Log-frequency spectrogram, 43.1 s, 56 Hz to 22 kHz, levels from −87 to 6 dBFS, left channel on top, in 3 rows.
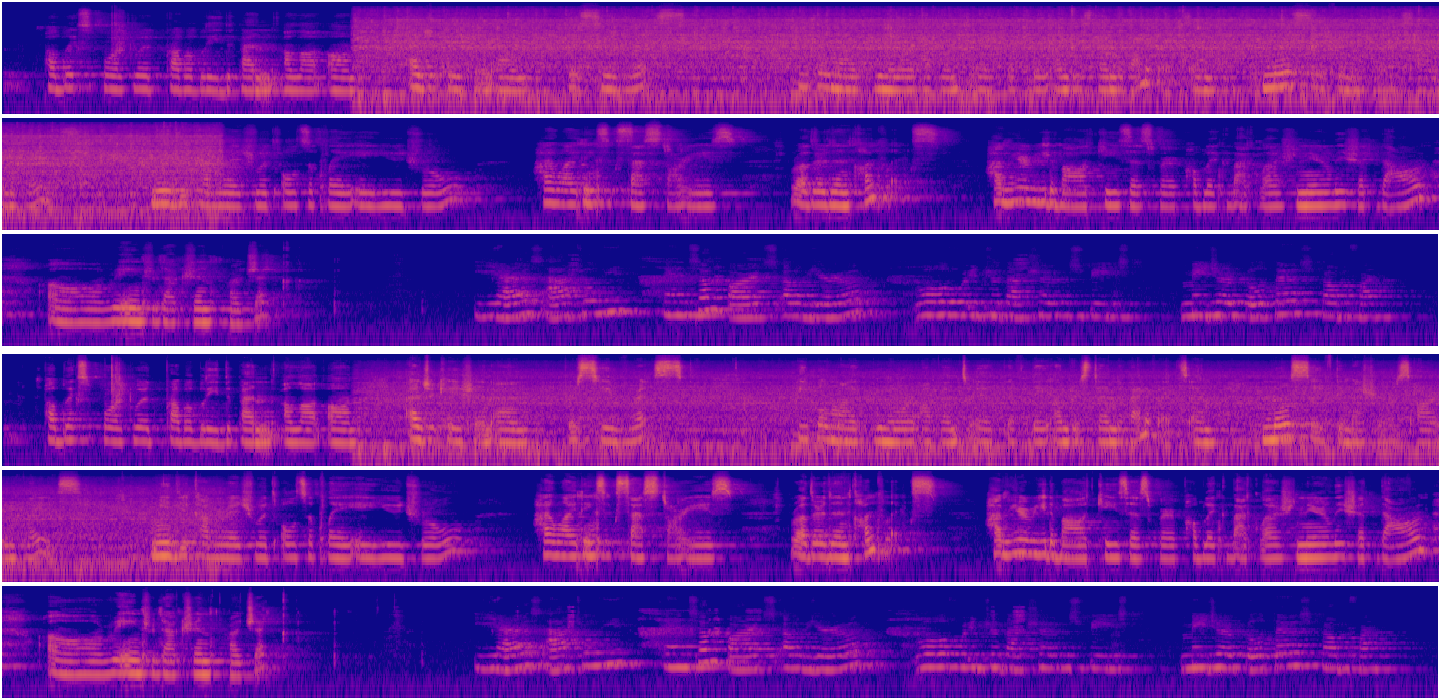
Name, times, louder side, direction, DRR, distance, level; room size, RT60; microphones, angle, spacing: voice 1, 0.4-7.4 7.9-15.2 15.4-19.0 19.7-23.7 24.2-31.4 35.1-35.4 37.8-37.9, right 5 dB, 70° right, 10 dB, 2.0 m, -37 dB
sound 1, 3.5-16.6, left 5 dB, 45° left, 5.5 m, -37 dB
voice 2, 33.5-35.0 35.3-37.3 37.9-40.0 40.5-42.5, right 1 dB, 10° right, 1 dB, 4.7 m, -47 dB
28.5 x 22.0 x 6.8 m, 1.2 s
head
